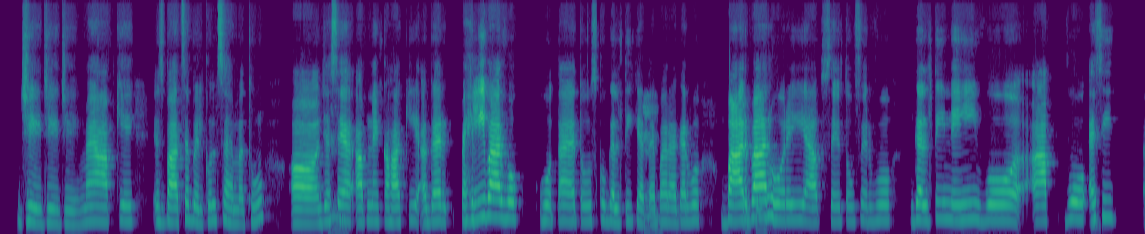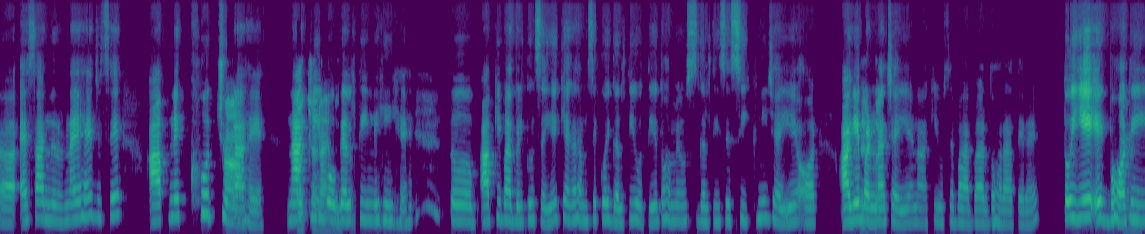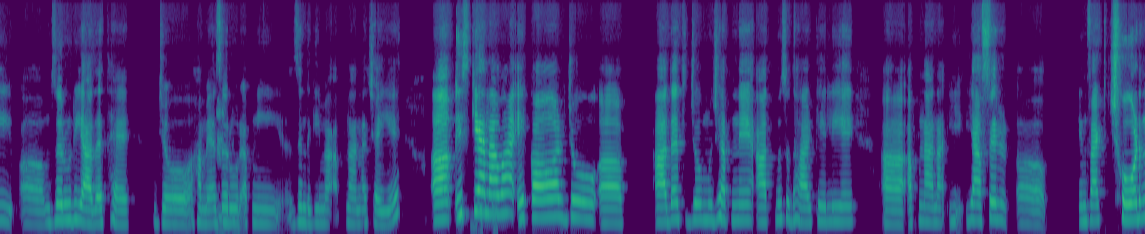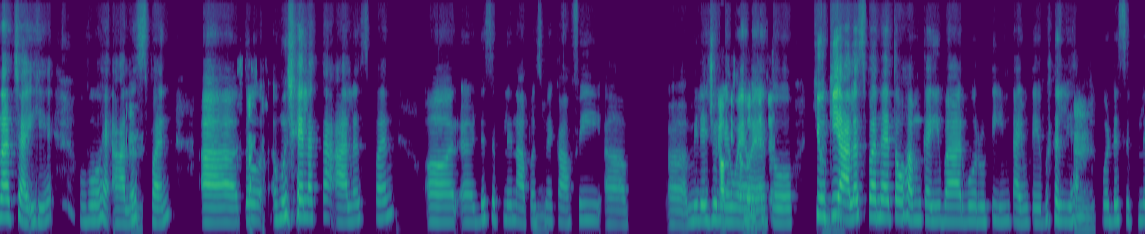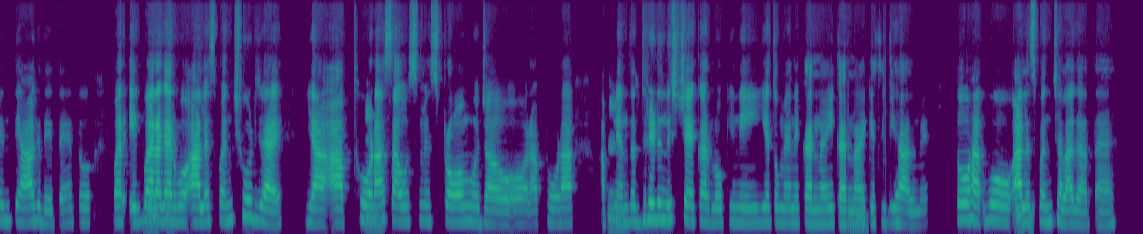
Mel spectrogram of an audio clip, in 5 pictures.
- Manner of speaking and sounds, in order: other background noise; laughing while speaking: "नहीं है"; in English: "इनफैक्ट"; laughing while speaking: "चाहिए"; laughing while speaking: "मुझे लगता"; laugh; in English: "डिसिप्लिन"; in English: "रूटीन, टाइम टेबल"; laughing while speaking: "टेबल"; in English: "डिसिप्लिन"; in English: "स्ट्रॉन्ग"
- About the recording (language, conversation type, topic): Hindi, unstructured, आत्म-सुधार के लिए आप कौन-सी नई आदतें अपनाना चाहेंगे?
